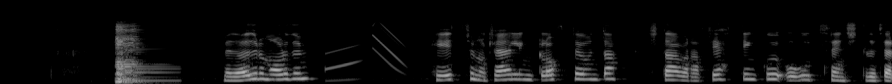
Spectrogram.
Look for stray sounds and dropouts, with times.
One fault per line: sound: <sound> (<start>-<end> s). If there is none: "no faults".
sound: thud (1.1-1.8 s)
sound: chirp (3.2-4.1 s)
